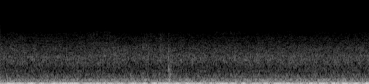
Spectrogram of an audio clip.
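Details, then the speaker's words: Mazda Bravo B4000 ute after idle control valve replacement, still cold: deep engine note rises on a blip and returns smoothly to just over 1,000 rpm idle without stumble or misfire; normal revving. "give it a bit of a give it a bit of a RI rev's nice and smooth idle's coming straight back down look at that it's just over a th000 though"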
